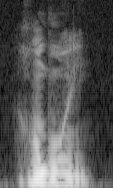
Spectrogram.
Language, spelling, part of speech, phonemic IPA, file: French, rembourrer, verb, /ʁɑ̃.bu.ʁe/, Fr-rembourrer.ogg
- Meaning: 1. to pad, stuff 2. to upholster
